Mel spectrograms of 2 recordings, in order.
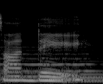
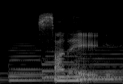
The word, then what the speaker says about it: Sade: Sade is pronounced Sade. Sade.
